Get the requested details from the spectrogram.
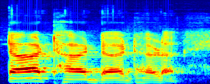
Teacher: इनका उच्चारण किससे होता है? मूर्धा से होता है।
